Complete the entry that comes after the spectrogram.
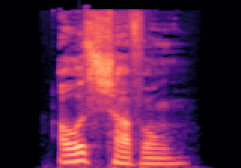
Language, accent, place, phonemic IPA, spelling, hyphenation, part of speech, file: German, Germany, Berlin, /ˈaʊ̯sˌʃafʊŋ/, Ausschaffung, Aus‧schaf‧fung, noun, De-Ausschaffung.ogg
- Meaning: deportation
